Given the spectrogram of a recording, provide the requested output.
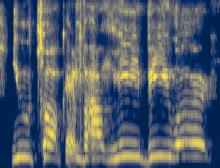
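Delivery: a lightly voiced bully, taunting; mildly mock tough challenge; locker room bully. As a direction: sneer it like a gym bully picking a fight. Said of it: "comes out like a locker room bully".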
